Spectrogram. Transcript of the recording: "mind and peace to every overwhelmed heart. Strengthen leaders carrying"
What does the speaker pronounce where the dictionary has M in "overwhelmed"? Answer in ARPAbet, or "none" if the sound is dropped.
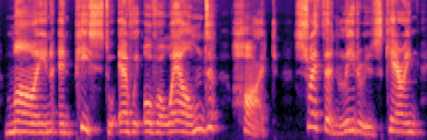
M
